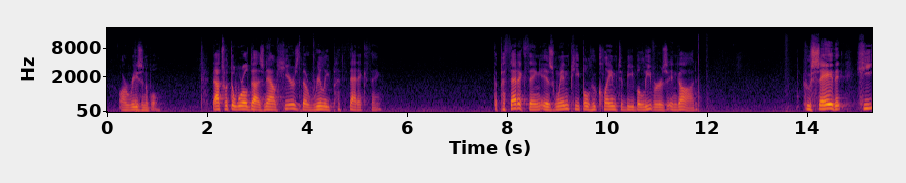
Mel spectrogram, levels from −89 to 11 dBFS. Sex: male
